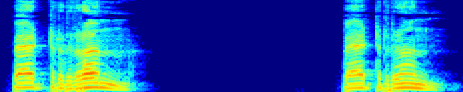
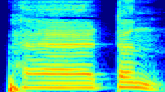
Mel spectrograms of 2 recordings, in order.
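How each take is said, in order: First: پیٹرن with a rolled r, "pet-run"; the common wrong way, پیٹرن with the r; wrong pronunciation. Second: پیٹرن said "pa-tun", r dropped; British پیٹرن, no r sound; British pronunciation. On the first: Teacher showing the mistake: پیٹرن. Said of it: "پیٹرن بولنا اس کو غلط ہے". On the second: Teacher modelling British English: پیٹرن. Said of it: "British English میں ہے". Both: Shown as a demonstration.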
